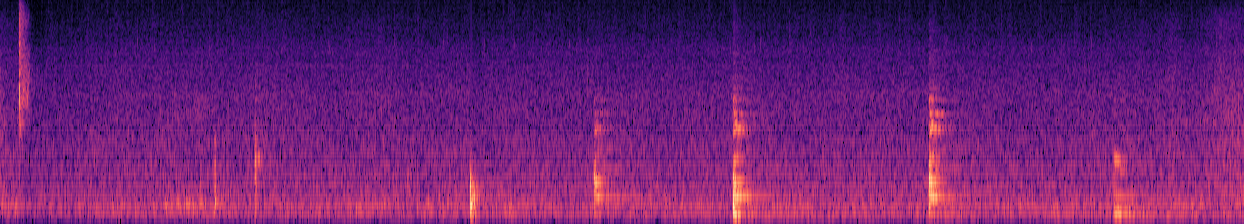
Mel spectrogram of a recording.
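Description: Sparse music: a plucked string instrument playing about five slow single notes, each ringing and dying away, a second or two apart, over a steady low hiss.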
